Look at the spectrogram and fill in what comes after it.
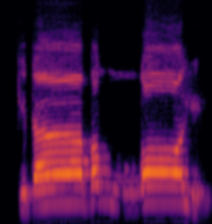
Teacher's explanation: جلالت اللہ کے لام کو موٹا کر کے پڑھنا ہے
